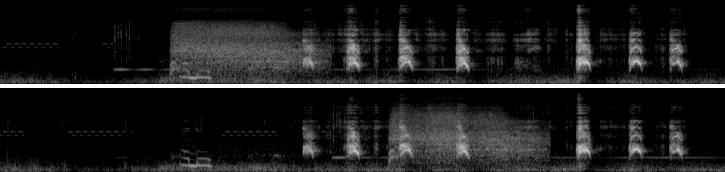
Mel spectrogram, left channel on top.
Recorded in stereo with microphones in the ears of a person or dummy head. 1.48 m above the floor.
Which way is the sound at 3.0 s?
25° left (ahead or behind).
